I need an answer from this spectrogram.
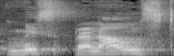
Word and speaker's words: mispronounced: उसका नाम है 18 मिस प्रोनाउंस्ड वर्ड्स। दोस्तों इसको कैसे पढ़ेंगे? मिस प्रोनाउंस्ड, इसको मिस प्रोनाउंस्ड नहीं पढ़ना है। और एंड में जो डी है उसको ट पढ़ेंगे, ट, मिस प्रोनाउंस्ड।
